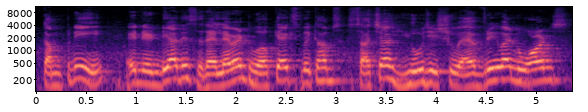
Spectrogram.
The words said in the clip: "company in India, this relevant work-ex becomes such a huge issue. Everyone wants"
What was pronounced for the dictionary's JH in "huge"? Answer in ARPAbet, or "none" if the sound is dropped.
JH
